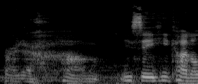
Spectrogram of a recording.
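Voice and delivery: ordinary delivery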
